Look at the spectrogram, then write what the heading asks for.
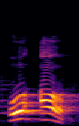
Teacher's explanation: जो ओ और औ है वो ओष्ठ और कंठ दोनों से बोले जाएंगे, ओ औ है जो कंठ और ओष्ठ दोनों से बोले जाएंगे, इसीलिए इसे कंठोष्ठ बोलते हैं।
